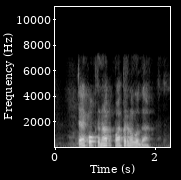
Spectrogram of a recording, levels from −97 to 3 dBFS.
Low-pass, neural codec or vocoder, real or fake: 7.2 kHz; codec, 16 kHz, 4 kbps, FreqCodec, smaller model; fake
